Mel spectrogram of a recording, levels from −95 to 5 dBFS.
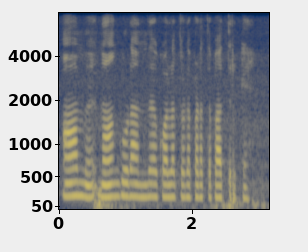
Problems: constant background noise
